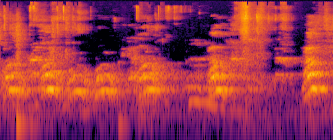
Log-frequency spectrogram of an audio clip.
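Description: A dog barks repeatedly in short, loud bursts close by, with a few yips between.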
